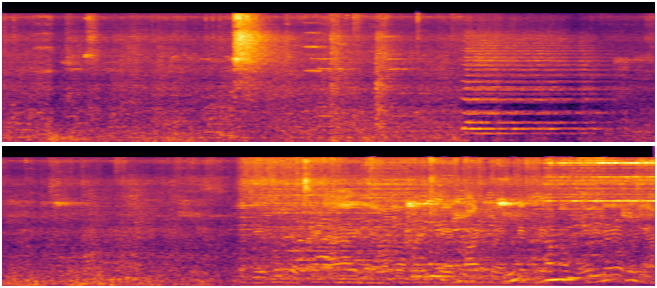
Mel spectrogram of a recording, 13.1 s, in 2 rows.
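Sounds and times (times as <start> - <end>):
train horn blast: 4.6 - 6.1.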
